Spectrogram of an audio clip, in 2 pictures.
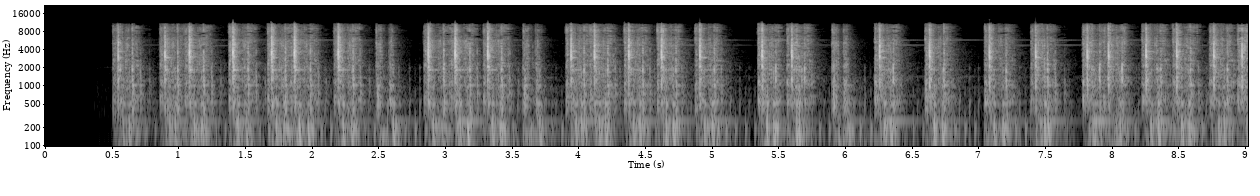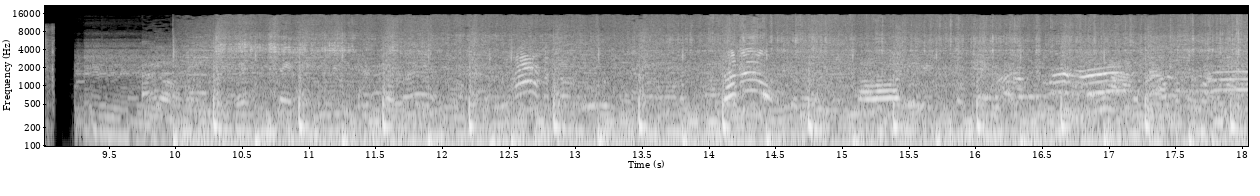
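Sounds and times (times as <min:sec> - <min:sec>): typewriter keystroke clicks: 0:00.5 - 0:09.1
music: 0:09.2 - 0:18.0.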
